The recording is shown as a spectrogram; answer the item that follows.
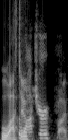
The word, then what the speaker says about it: Uatu: remember how to say his name ever it's uatu watcher thank you um i'm wondering if we're gearing up for the trial of owatu because in the comics he like does a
